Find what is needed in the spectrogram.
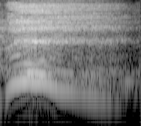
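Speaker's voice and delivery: sharp, audible gasp; big gasp for air. Retold or imitated. Swimmer reaching the surface out of air, big gasp. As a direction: suck in air as if breaking the surface. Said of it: "just as I go".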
